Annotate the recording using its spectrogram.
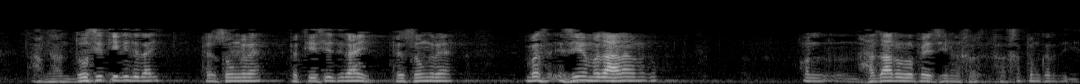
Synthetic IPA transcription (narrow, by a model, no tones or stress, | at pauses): t̪aːmãd̪uːsɾit̪iːlid͡ʒɪlaːi | pʰɪɾsʊ̃ŋɡɾɛɛ̃pʰɪɾt̪iːsid͡ʒɪlaːipʰɪɾsʊ̃ːŋɡɾeɛ̃ | bɐsɪ̰simẽmɐzaːɾaɛʊnko | ɔːɾhɐzaːɾõɾʊpeɪsimẽxɐt̪əmkɐɾd̪i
